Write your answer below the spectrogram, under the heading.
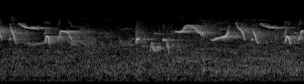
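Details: Perched on a stump, an Oriental magpie-robin calls out to females for mating: bright, high whistled phrases with quick upward and downward sweeps, several notes per second, over light background noise.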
